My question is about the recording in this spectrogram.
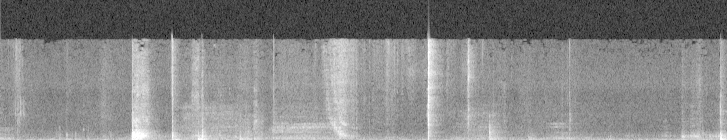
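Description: Quiet handling of washi tape on MDF: a strip torn and pulled off with a short rasp, and a few light, sharp taps as it is pressed onto the wooden pieces.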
